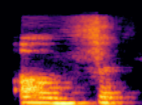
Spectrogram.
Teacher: Off would be O-F-F. This word is of, a V sound with your vocal cords vibrating.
